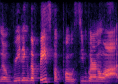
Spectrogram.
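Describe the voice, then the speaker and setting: A woman talks at a very fast pace in an energetic tone. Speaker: county commissioner candidate. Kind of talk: interview.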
